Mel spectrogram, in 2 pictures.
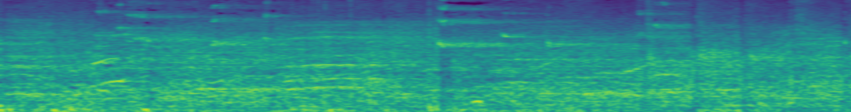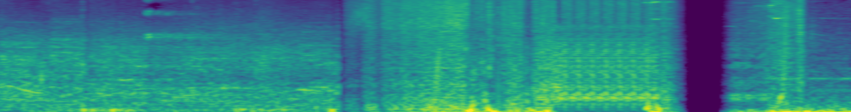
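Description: Basketball dribbled on a hardwood gym floor, with players' and spectators' voices. About six seconds in, a loud whooshing noise effect takes over for about a second and a half, then cuts off suddenly.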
